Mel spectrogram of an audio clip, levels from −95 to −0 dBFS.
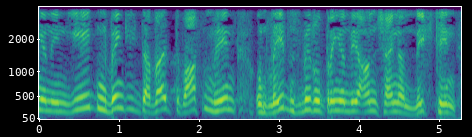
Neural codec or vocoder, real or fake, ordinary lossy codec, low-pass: none; real; none; 3.6 kHz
